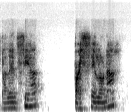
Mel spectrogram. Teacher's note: the z and the ci or the ce is a th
